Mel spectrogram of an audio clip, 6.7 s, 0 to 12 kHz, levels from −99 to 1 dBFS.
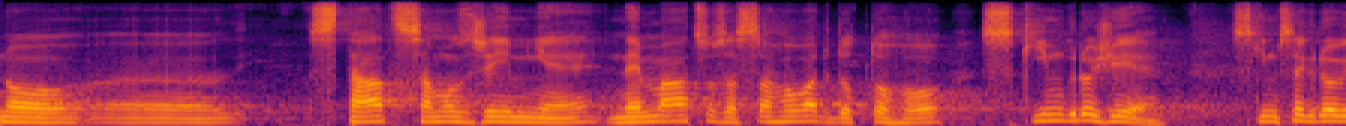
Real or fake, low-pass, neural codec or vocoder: real; 10.8 kHz; none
